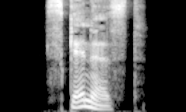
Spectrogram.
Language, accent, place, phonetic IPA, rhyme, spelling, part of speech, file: German, Germany, Berlin, [ˈskɛnəst], -ɛnəst, scannest, verb, De-scannest.ogg
- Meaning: second-person singular subjunctive I of scannen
